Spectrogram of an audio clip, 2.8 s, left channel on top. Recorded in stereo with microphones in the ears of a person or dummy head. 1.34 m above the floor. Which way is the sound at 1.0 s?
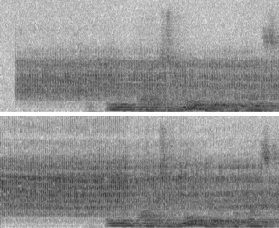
35° right (ahead or behind).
